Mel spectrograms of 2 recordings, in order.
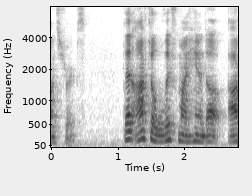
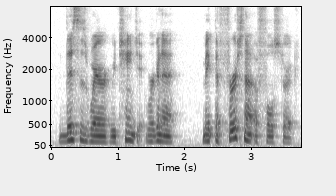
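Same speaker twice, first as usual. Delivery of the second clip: normal talking voice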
